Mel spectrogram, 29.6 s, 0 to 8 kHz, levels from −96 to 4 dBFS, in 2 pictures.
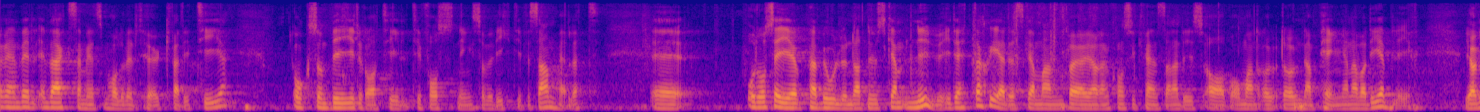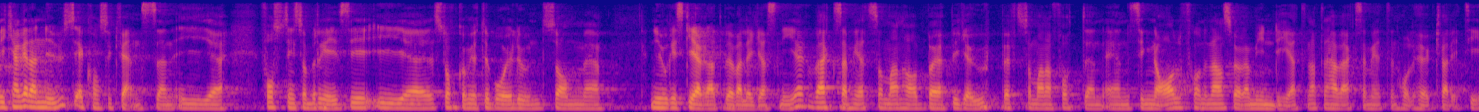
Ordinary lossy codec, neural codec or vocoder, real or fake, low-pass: none; none; real; 7.2 kHz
